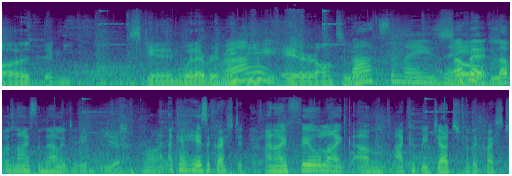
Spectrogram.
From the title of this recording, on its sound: Live from SIBF 2023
